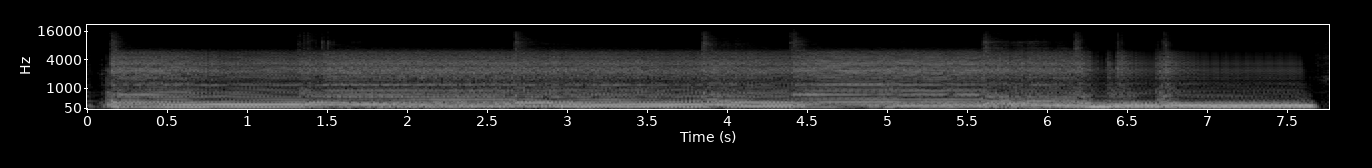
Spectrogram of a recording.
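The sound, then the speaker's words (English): Electric guitar played alone through a Red Witch Xenia overdrive pedal with the drive turned all the way up, heavily overdriven, thick and saturated with sustained chords and a few sharp string attacks, loud for about eight seconds before cutting off. “And here's the Xenia with the drive all the way up.”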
